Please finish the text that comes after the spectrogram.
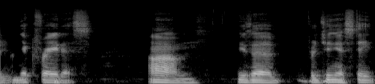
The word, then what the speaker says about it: Freitas: Uh Nick I don't know how to pronounce his last name. Nick Friaultis? He was uh a politician in Virginia. I don't know. Um Nick Freitas. That's it.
